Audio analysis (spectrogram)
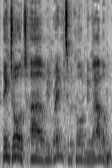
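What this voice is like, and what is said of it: Imitates another person's voice, Liverpool accent. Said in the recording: “George is about to do a Ringo impression ... They're from Liverpool”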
